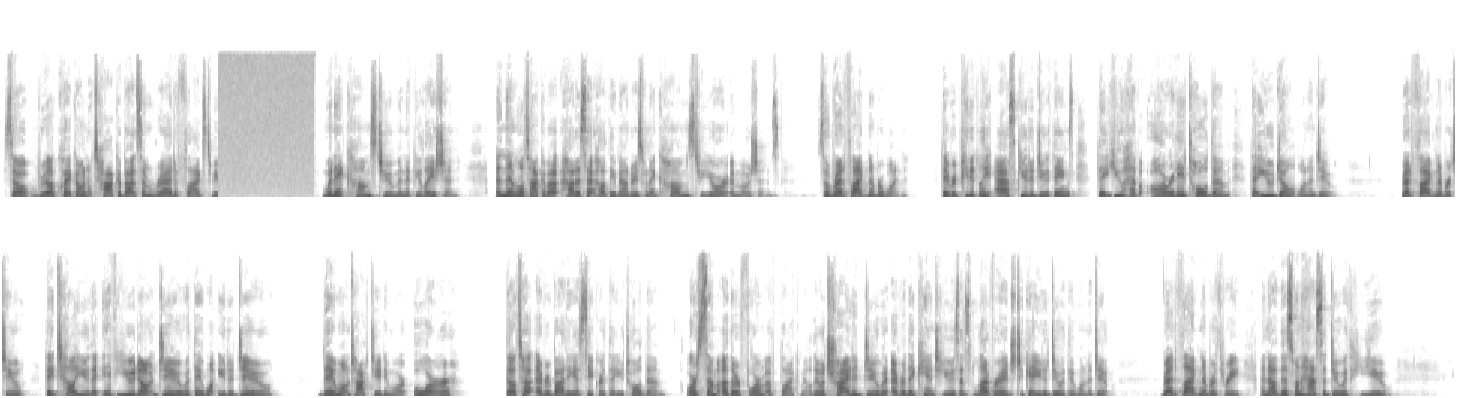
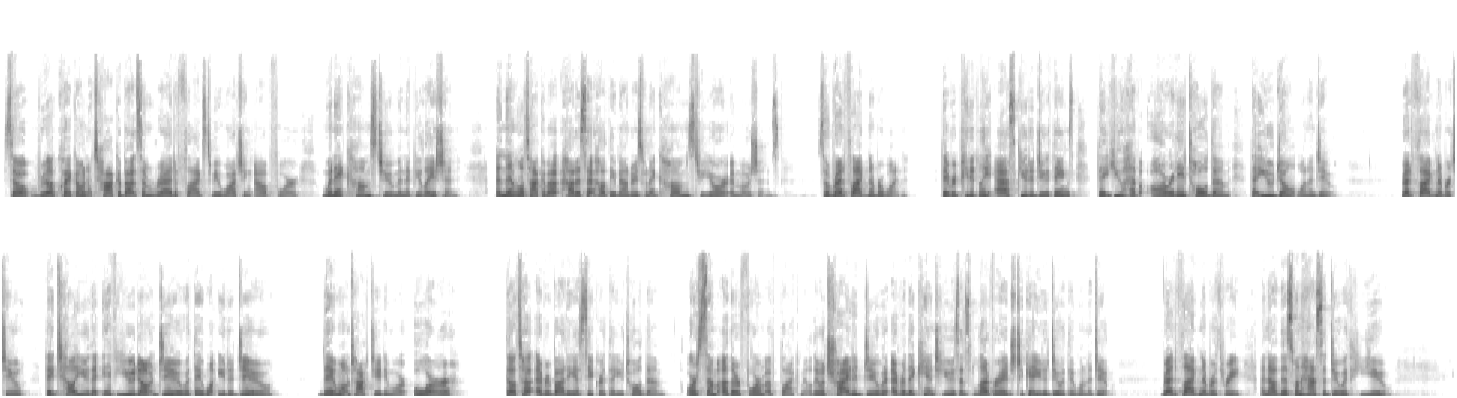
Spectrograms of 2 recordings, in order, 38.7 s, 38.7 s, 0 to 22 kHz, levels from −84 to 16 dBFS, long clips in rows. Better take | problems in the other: second | audio cutting out; filled with static; at 3 s for 1.5 s

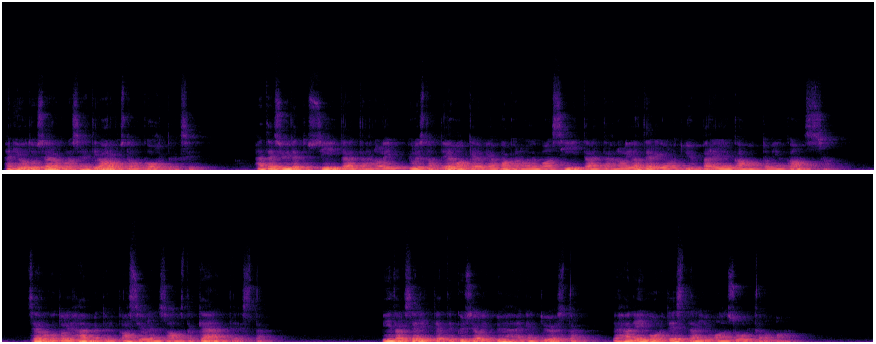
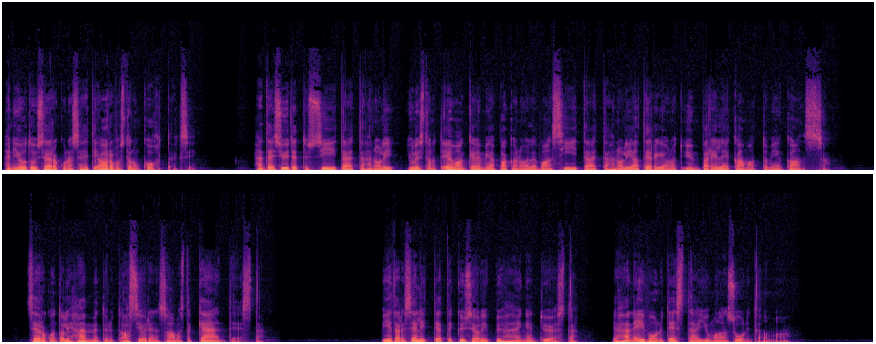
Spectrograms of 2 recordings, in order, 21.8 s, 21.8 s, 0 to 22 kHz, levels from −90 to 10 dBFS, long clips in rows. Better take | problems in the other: second | room echo; noticeable; dies away in 3 s // off-mic speech; far

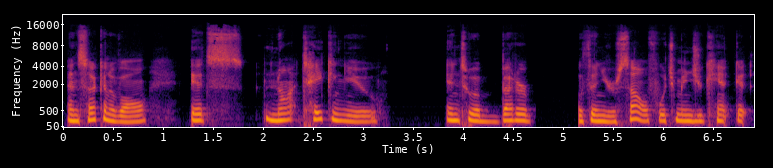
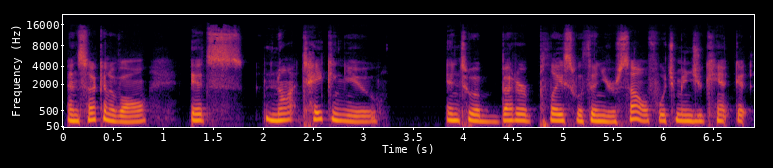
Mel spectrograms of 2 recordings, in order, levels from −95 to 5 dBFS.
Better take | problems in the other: second | audio cutting out; at 4.5 s

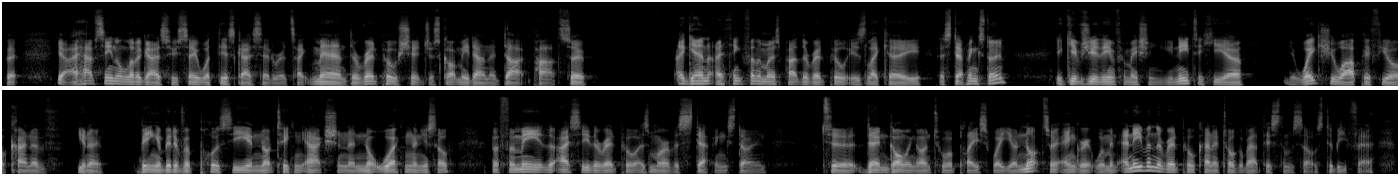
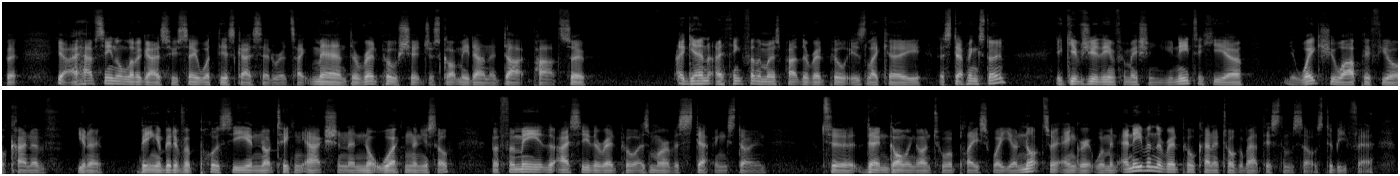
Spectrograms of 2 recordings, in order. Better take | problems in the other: first | hiss; faint; throughout; 30 dB below the speech

